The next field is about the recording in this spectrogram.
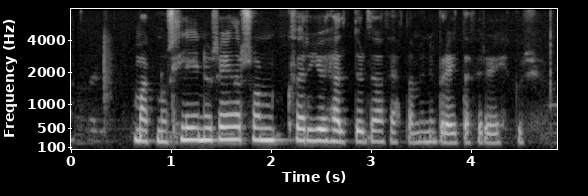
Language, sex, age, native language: Icelandic, female, 40-49, Icelandic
